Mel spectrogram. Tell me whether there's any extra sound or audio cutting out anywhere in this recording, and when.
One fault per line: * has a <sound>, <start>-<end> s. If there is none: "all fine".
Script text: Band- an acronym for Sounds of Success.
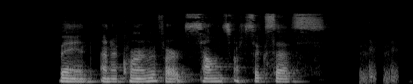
* has a laugh, 3.6-4.0 s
